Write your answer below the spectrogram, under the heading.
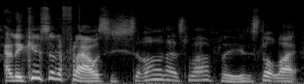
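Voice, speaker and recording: A man co-hosting a podcast, retelling a film's plot in lively casual chat with asides. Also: fairly high pitch, fast talker, crowd noise. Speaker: podcast co-host. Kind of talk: casual film recap chat.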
